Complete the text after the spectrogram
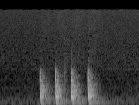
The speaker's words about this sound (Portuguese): já tá batendo na porta.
